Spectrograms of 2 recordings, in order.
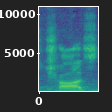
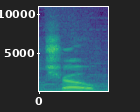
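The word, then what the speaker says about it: Chaud: about how to pronounce Chad's name as Cho it's not Cho definitely not show it's Chad it says it and it's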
